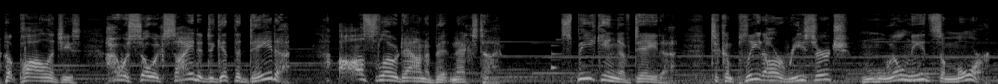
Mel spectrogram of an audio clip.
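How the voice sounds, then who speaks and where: A man's voice: on the high side, big pitch swings, unhurried, a bit bright. A man voicing an eager, polite young research assistant in a video game, earnest and bookish with a deferential manner. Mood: apologetic, enthusiastic. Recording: music behind the voice.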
